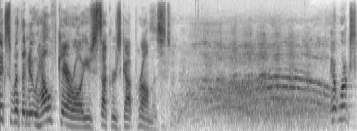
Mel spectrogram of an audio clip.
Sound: studio audience

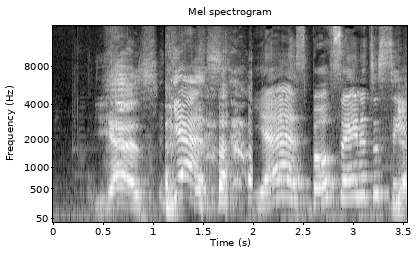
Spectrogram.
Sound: laughs

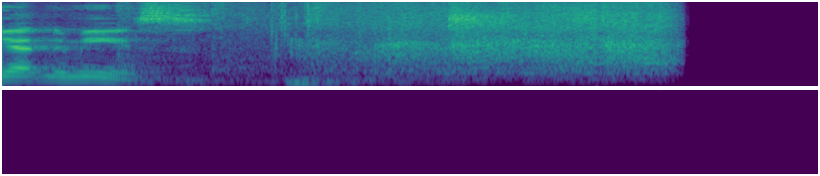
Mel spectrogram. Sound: audience applauding

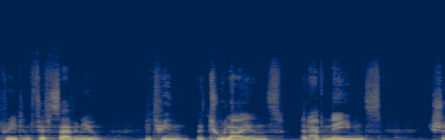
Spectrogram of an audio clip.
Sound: none

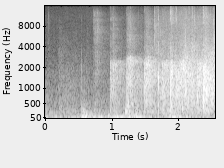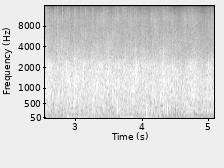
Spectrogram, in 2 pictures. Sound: applause

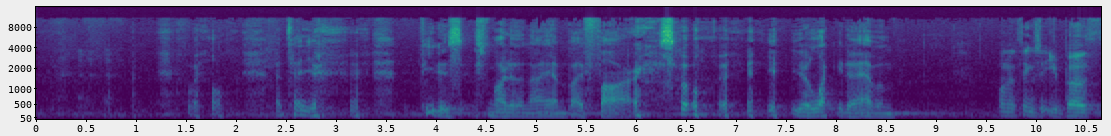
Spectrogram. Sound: laughing

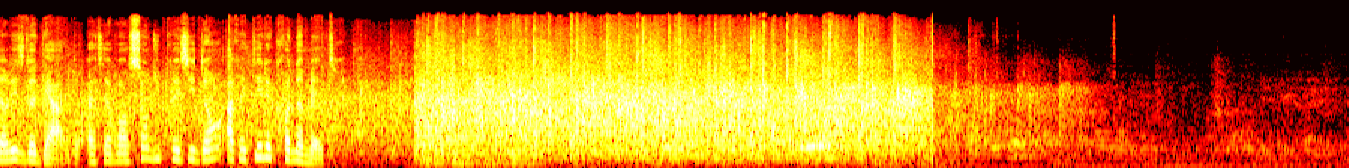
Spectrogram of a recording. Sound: applause

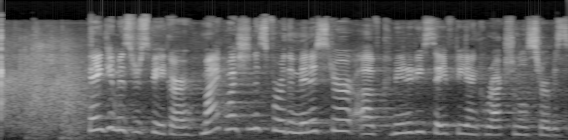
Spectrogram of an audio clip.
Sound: applause

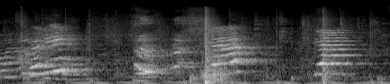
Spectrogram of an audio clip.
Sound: laughing

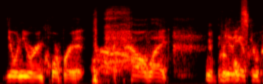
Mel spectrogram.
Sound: laughs

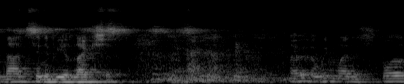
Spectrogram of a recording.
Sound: laughter

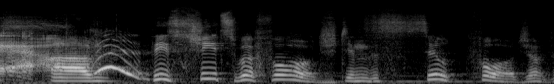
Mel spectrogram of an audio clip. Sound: in fancy elf accent

